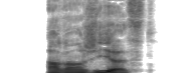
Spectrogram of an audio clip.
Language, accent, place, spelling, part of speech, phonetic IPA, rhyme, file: German, Germany, Berlin, arrangierst, verb, [aʁɑ̃ˈʒiːɐ̯st], -iːɐ̯st, De-arrangierst.ogg
- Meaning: second-person singular present of arrangieren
